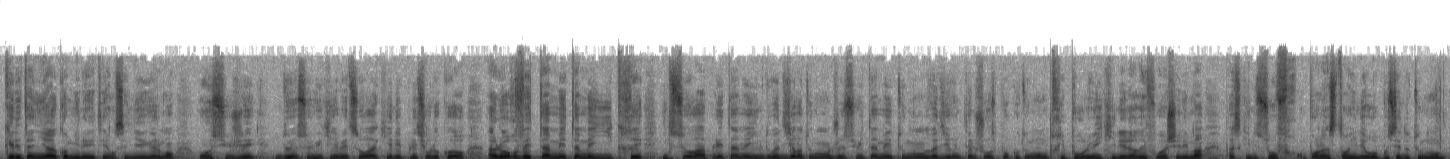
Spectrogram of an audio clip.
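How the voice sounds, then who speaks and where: French rabbi explaining talmud fast, dark mellow voice, tosses in hebrew terms as he goes. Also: fairly high pitch, steady tone, big-room sound. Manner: quick explanatory teaching, mixing Hebrew and Aramaic terms. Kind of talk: word-by-word Talmud lesson.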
